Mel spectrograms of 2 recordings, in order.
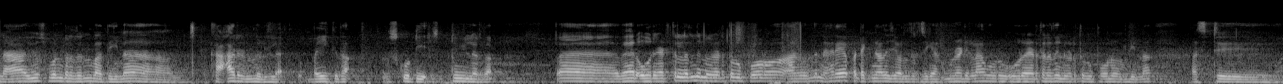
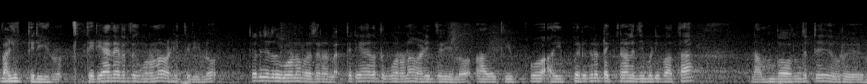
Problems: background sounds at intervals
